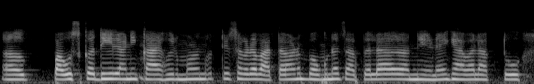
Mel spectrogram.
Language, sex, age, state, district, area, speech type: Marathi, female, 18-30, Maharashtra, Amravati, urban, spontaneous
